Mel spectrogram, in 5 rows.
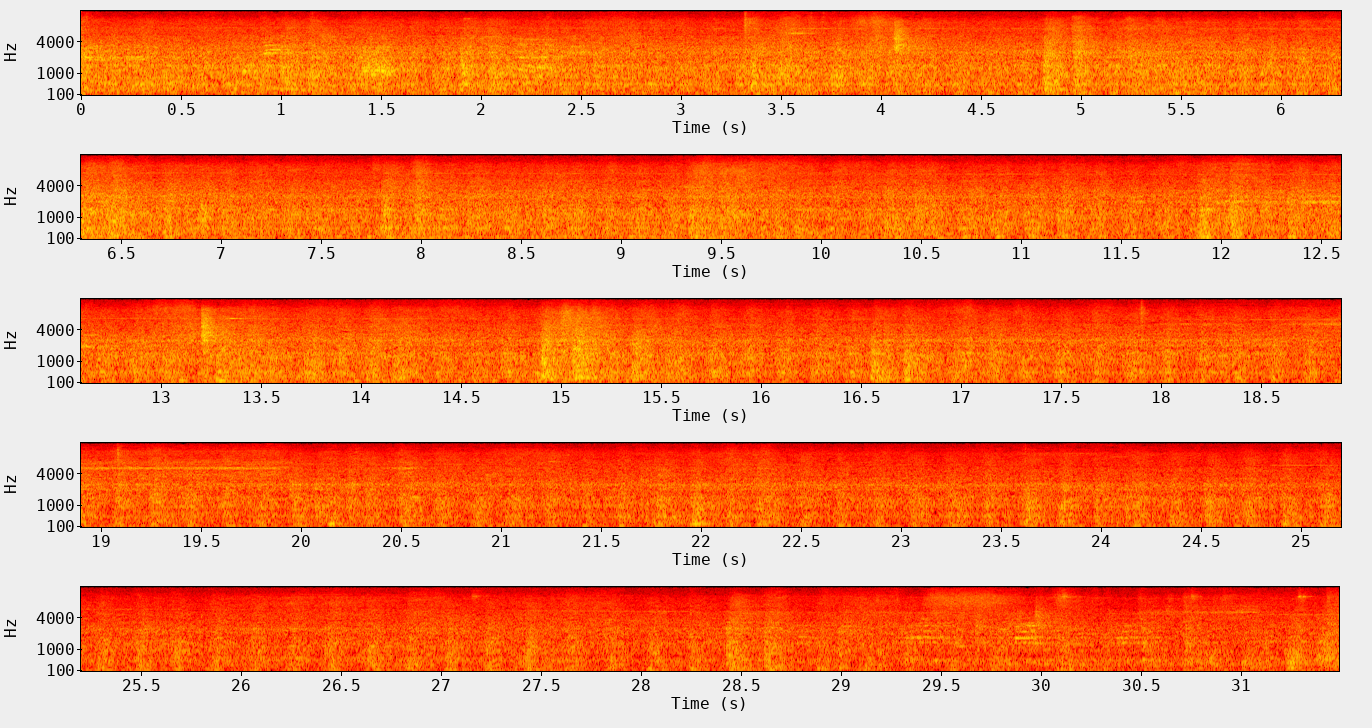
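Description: Tobu 800 series electric commuter train running between stations, heard from inside motor car MoHa 804-2: a steady rumble of wheels, traction motors and running gear, with rail-joint clicks every few seconds. The overall level eases a little in the second half.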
